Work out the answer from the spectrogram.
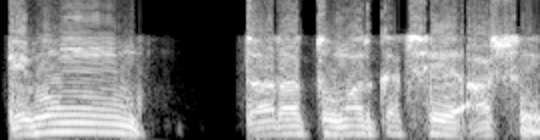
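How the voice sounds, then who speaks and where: An actor playing an inquisitive, concerned adult son in a radio drama, speaking in a familiar, questioning way. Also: male voice, on the low side, a little slow, bright, forceful tone, dry recording, poor audio. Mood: curious, concerned.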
